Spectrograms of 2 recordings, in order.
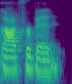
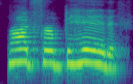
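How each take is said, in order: First: Said in the usual way. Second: "God" stretched out, higher and louder, drawn slowly; "God forbid" proclaimed, slow and raised; emphatic slow God forbid. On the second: Shown as a demonstration. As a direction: lean hard on "God", slow and loud.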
